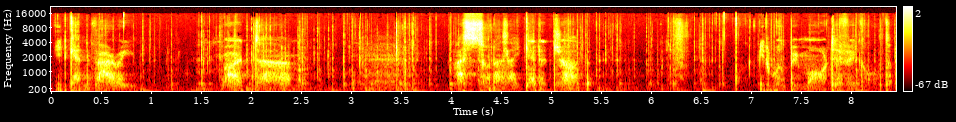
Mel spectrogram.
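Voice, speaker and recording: A female ASMR creator hosts her video in a whisper, giving a laid-back update through short, hesitant phrases and frequent pauses. Clinking ice cubes fill the background.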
